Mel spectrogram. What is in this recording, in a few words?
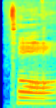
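"fo", Cantonese, high falling tone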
